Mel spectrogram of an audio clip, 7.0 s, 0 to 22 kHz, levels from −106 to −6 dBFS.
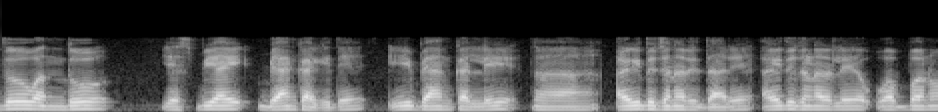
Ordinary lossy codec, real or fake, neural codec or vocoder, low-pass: none; real; none; 5.4 kHz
